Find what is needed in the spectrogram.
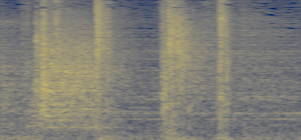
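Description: Movie fight sound effects: about four heavy thuds of blows and kicks in quick succession, one with a swish, over a film score.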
